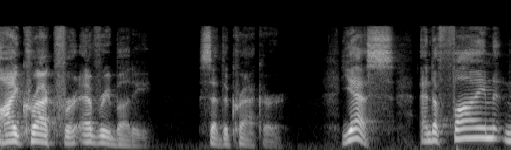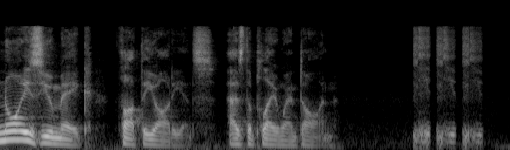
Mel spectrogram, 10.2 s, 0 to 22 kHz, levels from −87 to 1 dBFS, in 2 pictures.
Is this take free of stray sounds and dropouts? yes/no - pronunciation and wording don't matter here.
no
